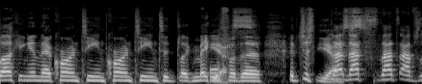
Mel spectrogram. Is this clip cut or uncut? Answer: cut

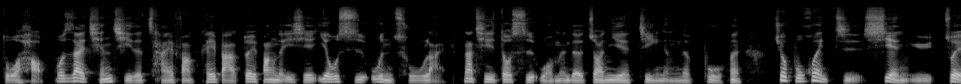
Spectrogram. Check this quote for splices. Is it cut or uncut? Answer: cut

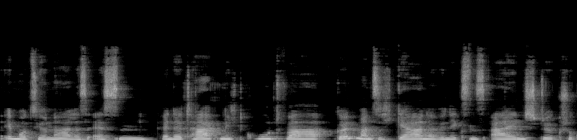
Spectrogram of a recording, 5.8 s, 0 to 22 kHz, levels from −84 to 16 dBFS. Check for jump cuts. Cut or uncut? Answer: uncut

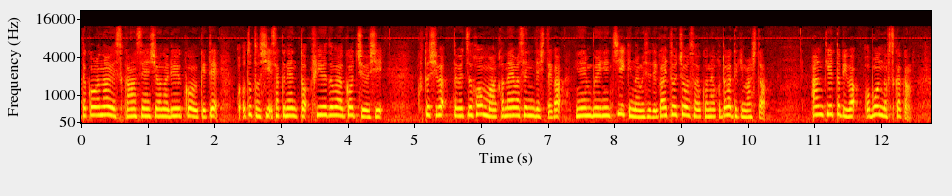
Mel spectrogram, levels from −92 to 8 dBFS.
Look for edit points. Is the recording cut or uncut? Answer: cut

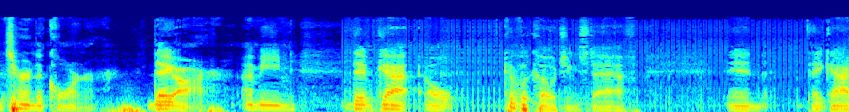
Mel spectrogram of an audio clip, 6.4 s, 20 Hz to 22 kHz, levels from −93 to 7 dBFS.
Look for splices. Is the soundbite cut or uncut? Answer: cut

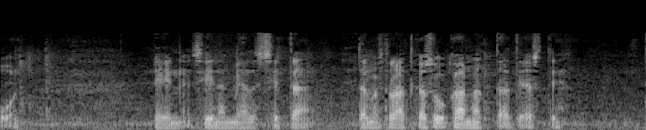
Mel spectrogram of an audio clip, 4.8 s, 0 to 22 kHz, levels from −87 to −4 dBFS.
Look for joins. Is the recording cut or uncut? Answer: cut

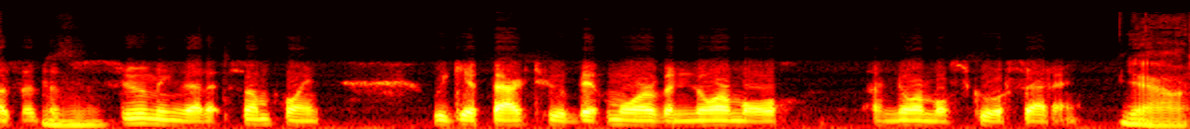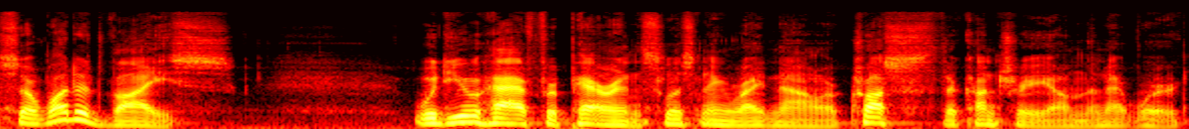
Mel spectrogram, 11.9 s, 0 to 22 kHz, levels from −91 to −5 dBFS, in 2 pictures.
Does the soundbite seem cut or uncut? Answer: uncut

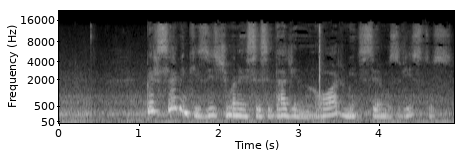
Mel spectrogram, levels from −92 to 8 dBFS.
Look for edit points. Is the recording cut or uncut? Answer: uncut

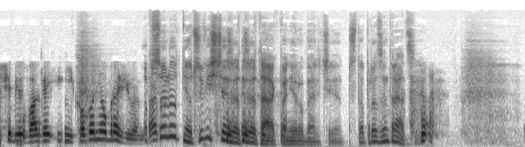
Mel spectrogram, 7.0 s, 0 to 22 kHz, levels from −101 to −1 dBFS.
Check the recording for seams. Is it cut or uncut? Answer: cut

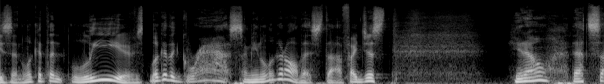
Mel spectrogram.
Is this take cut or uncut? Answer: cut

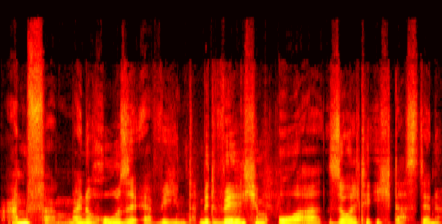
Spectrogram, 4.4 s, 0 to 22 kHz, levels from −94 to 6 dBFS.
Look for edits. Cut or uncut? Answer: cut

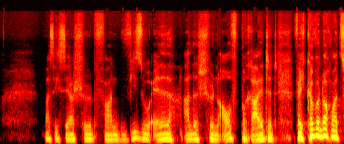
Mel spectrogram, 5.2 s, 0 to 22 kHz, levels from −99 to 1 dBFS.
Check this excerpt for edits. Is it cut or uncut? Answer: uncut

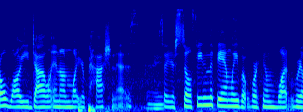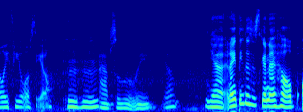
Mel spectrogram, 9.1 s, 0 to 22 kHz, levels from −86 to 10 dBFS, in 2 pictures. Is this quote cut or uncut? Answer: uncut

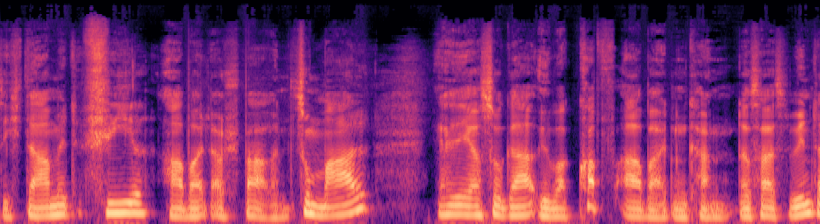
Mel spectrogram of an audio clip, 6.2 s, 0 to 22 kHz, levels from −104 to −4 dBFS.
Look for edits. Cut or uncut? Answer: uncut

